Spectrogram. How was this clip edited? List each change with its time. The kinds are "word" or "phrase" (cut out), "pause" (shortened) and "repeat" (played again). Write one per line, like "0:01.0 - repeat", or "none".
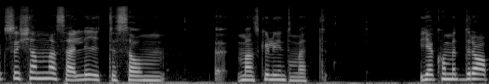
0:02.4 - word
0:02.9 - word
